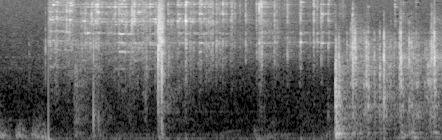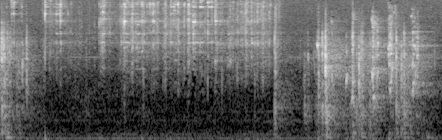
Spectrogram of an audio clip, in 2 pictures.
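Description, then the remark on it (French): Keys jingle and rattle as the door of a radio station is locked, with several sharp metallic clicks and clunks breaking through a steady, bright jangling. No voices are heard. “Après avoir fermé à clé la porte de la radio, il se dirige impasse Saint-Polycarpe.”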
